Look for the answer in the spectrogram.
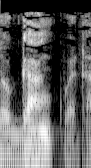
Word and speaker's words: Ogunquit: And by the way, the town is Ogunquit. I had mispronounced it earlier, just so you know.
